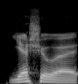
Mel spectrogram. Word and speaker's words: Yeshua: Yeshua is actually the original Hebrew pronunciation of Jesus. J's didn't even exist until like the 1600s or something like that. So I find it really weird that we use Jesus at all.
